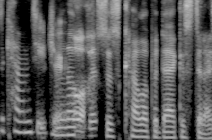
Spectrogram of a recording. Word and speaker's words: Kalapodakis: Kalapodakis.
